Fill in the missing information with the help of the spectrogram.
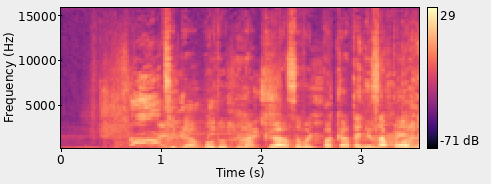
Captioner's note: lolani shrieks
